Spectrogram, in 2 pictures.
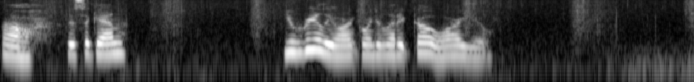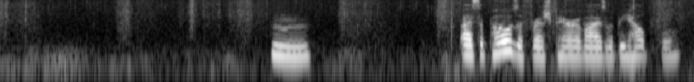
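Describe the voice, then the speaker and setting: A woman voicing a shy, lonely, romantic gargoyle girl in a gentle ASMR roleplay, speaking tenderly with formal, bookish wording. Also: medium pitch, fairly even intonation, measured pace, long pauses, natural voice. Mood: bashful, fond. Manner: tender, soft-spoken, formal old-fashioned wording.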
